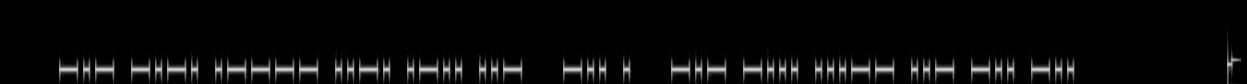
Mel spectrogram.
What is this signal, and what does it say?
Morse code, heard as a keyed tone, about 20 wpm, 700 Hz. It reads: KC1FLU DE KB3UDD
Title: USA Callsign DE Callsign - 6 Characters - 20wpm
